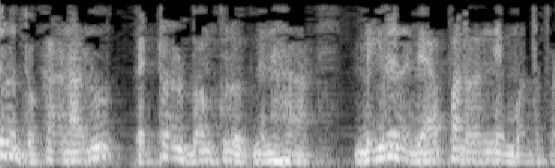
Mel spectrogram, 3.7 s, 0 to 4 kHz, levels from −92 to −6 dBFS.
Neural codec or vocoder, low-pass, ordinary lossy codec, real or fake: vocoder, 24 kHz, 100 mel bands, Vocos; 3.6 kHz; none; fake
